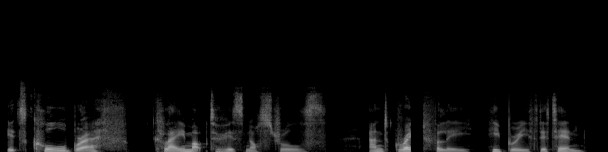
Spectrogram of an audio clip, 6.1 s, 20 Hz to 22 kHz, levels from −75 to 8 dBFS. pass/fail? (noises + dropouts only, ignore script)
fail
